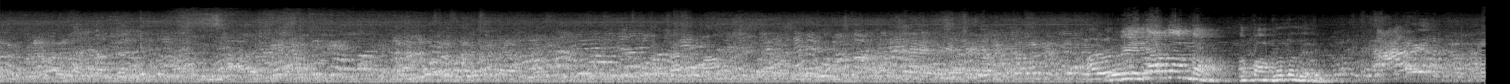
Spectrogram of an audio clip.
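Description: A crowd of men and women chatters indoors.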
